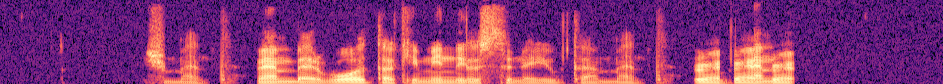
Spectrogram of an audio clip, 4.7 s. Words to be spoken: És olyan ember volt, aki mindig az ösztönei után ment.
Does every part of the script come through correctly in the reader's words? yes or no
no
